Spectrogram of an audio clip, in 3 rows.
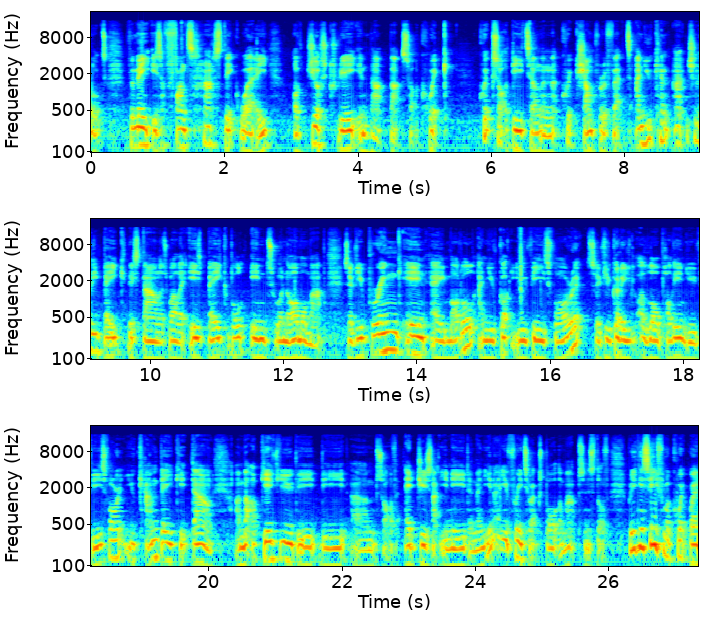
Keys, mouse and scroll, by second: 1.4-6.6 drag.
